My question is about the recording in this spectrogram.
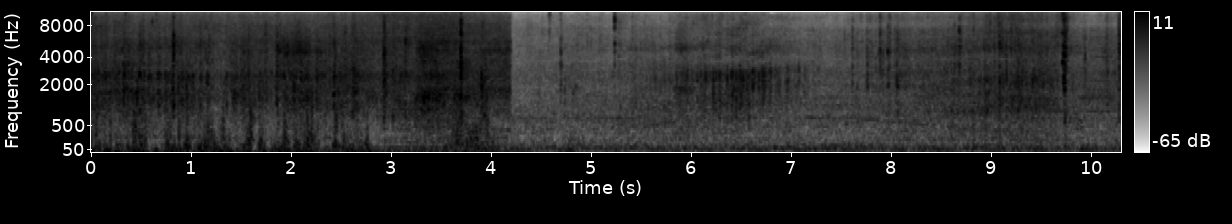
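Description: Mountain bike running down a dirt trail: wind buffeting the microphone over tyre noise and the clatter of the bike, with rapid knocks and rattles. After about four seconds it turns quieter and smoother.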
